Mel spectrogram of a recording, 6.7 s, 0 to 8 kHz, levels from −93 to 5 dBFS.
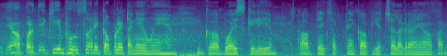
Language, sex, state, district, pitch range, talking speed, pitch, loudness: Hindi, male, Bihar, Darbhanga, 135-160 Hz, 215 wpm, 145 Hz, -18 LUFS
